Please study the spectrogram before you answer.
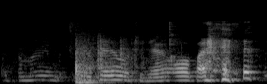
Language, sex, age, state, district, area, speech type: Assamese, female, 60+, Assam, Udalguri, rural, spontaneous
